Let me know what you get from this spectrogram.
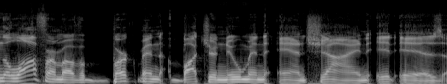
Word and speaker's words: Bottger: It's Berkman, Botcher, Newman, Schein. – Yeah, it's not. Botcher.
